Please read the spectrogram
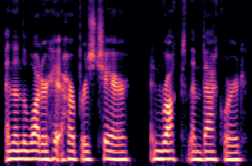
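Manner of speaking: plain reading voice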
